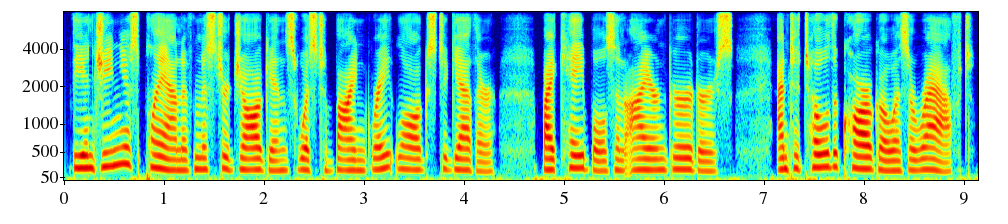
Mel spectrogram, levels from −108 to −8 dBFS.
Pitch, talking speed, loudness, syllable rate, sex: 195 Hz, 165 wpm, -20 LUFS, 4.2 syllables/s, female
